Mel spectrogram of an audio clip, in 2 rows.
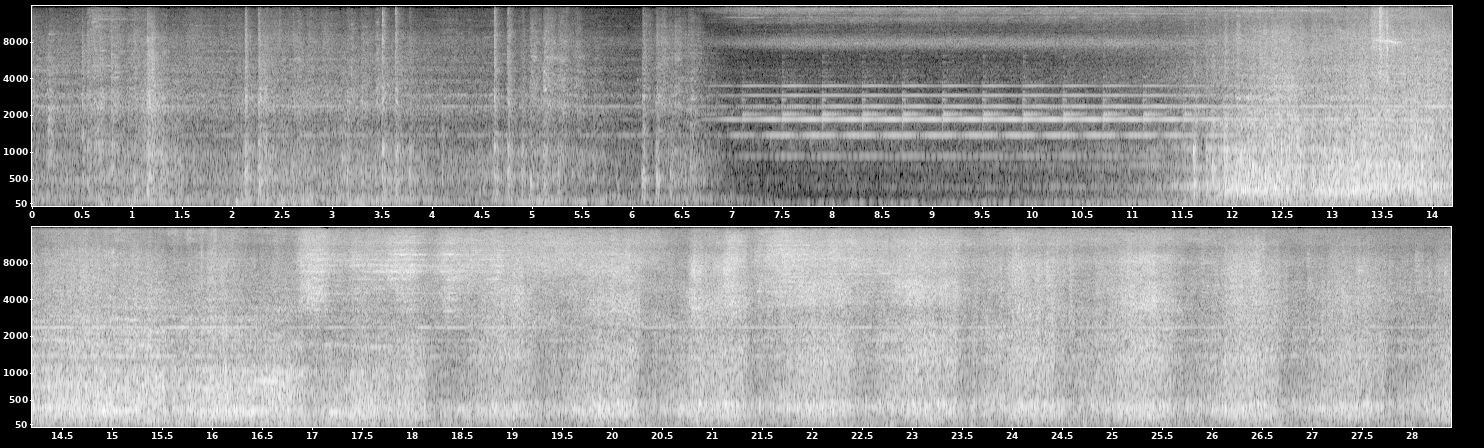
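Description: A container freight train's wagons roll past. Then a locomotive horn sounds a steady multi-tone chord for about four seconds. A coal train then passes close by: its 82 class diesel-electric locomotives come through loud at about twelve seconds in, followed by coal hopper wagons clacking rhythmically over the rail joints.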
